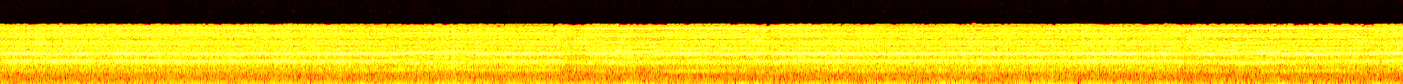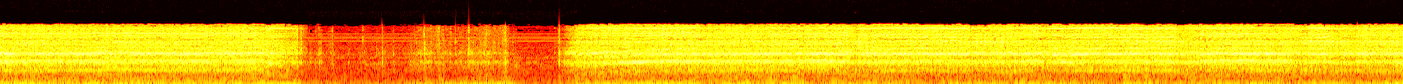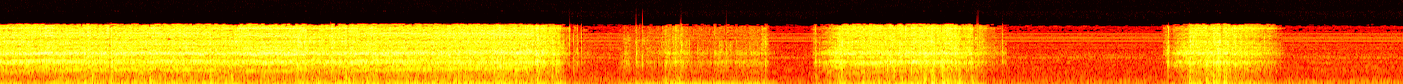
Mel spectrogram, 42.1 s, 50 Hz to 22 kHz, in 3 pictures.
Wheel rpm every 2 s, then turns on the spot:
160, 160, 160, 160, 160, 160, 160, 160, 80, 20, 150, 160, 160, 160, 160, 160, 120, 10, 90, 10, 20.
16-18 34-36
